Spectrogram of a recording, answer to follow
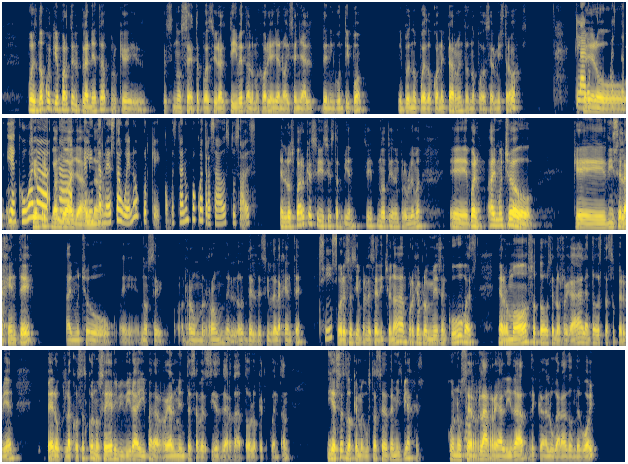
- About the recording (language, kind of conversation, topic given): Spanish, podcast, ¿Qué te motiva a viajar y qué buscas en un viaje?
- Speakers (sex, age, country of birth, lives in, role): female, 55-59, Colombia, United States, host; male, 55-59, Mexico, Mexico, guest
- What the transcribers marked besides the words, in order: none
